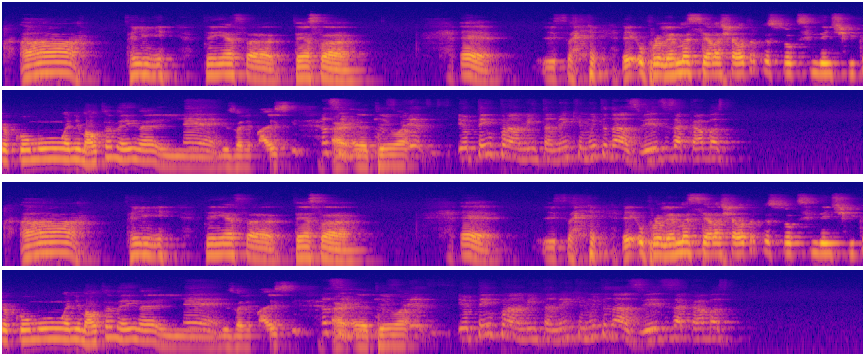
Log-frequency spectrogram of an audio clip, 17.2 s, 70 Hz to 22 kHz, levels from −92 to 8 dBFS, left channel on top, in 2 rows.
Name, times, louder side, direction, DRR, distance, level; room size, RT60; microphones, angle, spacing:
voice 1, 0.0-0.9 1.3-1.7 2.0-3.6 4.3-4.9 5.4-12.7, left 1 dB, 15° left, 3 dB, 0.6 m, -19 dB
voice 2, 10.4-10.8 11.8-12.8 13.2-15.8, left 3 dB, 50° left, -3 dB, 3.3 m, -27 dB
11.5 x 4.1 x 7.6 m, 0.43 s
head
